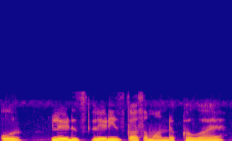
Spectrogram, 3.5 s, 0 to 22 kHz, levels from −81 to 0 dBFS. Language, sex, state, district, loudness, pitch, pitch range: Hindi, female, Uttar Pradesh, Shamli, -13 LUFS, 220 Hz, 205-225 Hz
